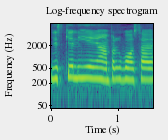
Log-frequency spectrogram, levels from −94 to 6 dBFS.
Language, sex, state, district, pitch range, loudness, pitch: Hindi, female, Chhattisgarh, Bilaspur, 255-275 Hz, -12 LUFS, 260 Hz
